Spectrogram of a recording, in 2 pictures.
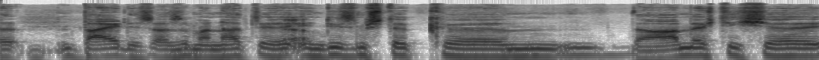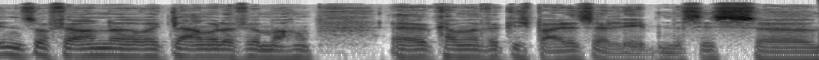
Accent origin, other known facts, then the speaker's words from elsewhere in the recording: Cologne, North Rhine-Westphalia, Germany; Bin weder ein Sohn richtig von Lünen. Ich bin aber von der Gesamtkonstitution bin ich Rheinländer, also eine Kölsche.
